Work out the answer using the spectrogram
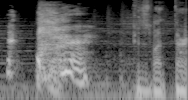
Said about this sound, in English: bless you.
